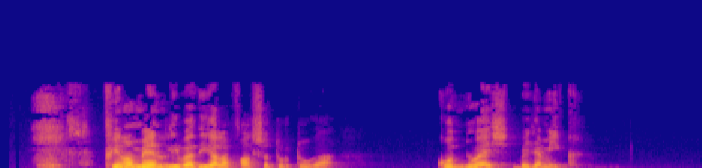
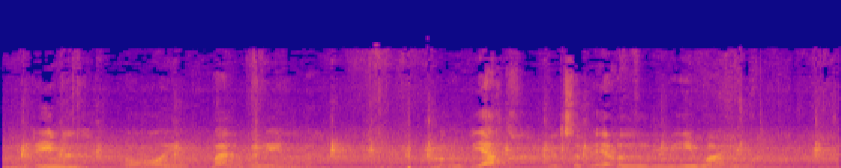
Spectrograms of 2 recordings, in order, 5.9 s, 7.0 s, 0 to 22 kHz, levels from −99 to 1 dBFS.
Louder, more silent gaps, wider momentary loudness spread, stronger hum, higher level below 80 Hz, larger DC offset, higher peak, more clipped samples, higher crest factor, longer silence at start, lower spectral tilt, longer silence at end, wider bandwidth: first, -22 LUFS vs -29 LUFS; neither; first, 23 LU vs 9 LU; neither; second, -80 dBFS vs -50 dBFS; neither; first, -2 dBFS vs -8 dBFS; neither; about the same, 22 dB vs 22 dB; first, 0.3 s vs 0 s; first, -6.5 dB/octave vs -2.5 dB/octave; first, 1.1 s vs 0 s; second, 11 kHz vs 16 kHz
